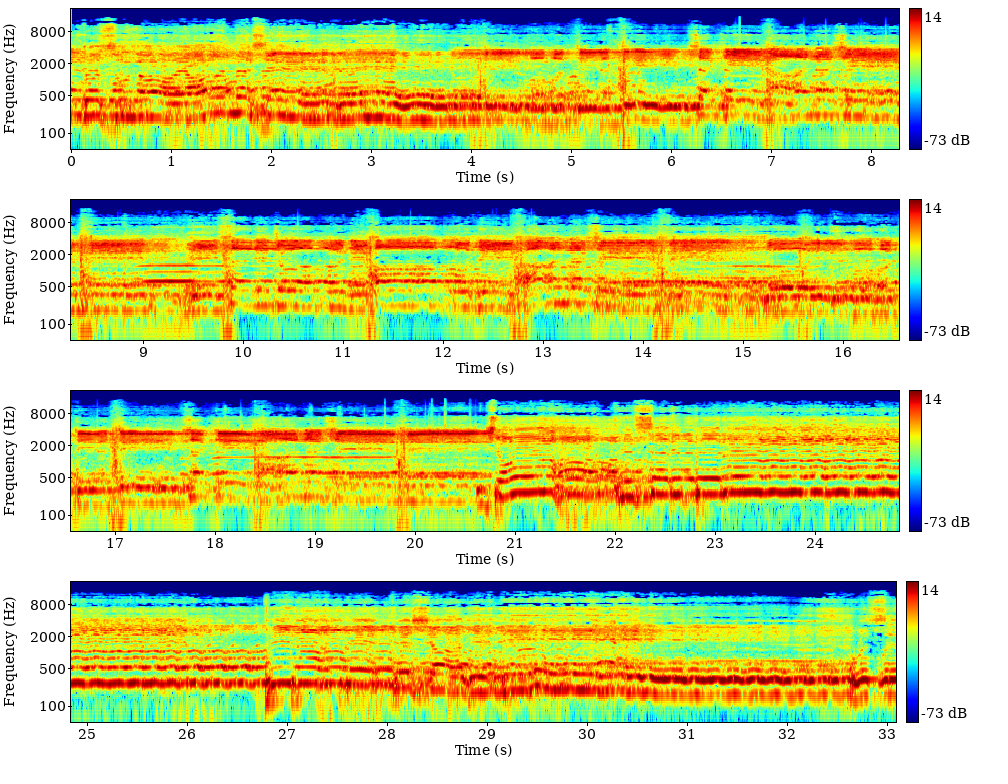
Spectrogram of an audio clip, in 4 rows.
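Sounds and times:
voices chanting a lament: 0.0s - 33.0s
regular beat: 11.0s - 20.9s.

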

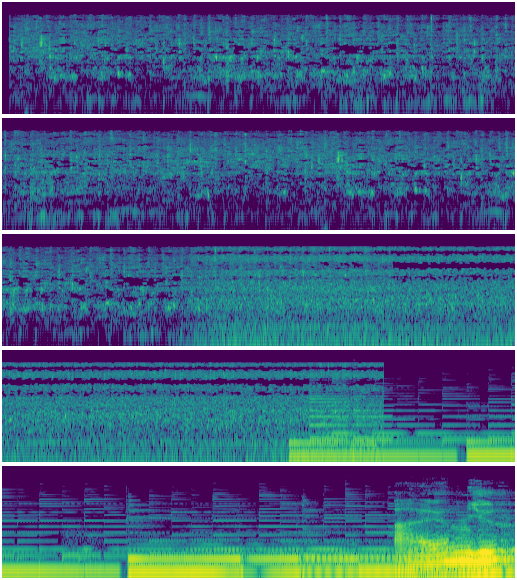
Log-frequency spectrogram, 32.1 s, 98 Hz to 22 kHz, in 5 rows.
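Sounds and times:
fountain water splashing: 0.1s - 24.1s.

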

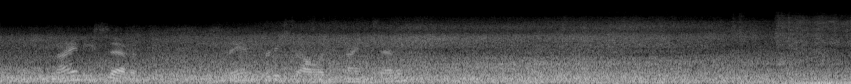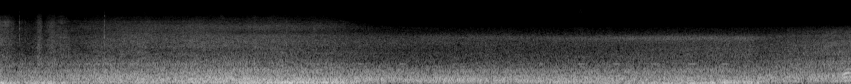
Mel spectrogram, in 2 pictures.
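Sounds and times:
surf washing on beach: 0.0s - 17.0s
wind buffeting microphone: 0.0s - 17.0s
short scrapes: 7.7s - 9.2s.

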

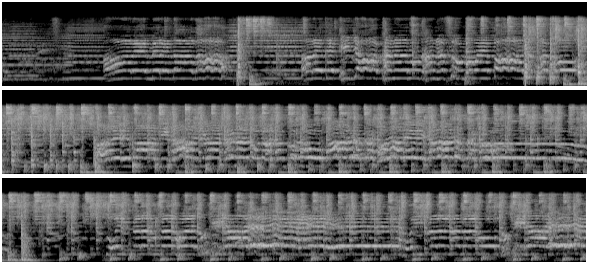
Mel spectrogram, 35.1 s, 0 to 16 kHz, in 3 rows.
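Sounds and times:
harmonium melody: 0.0s - 7.8s
jingling metal percussion: 4.6s - 35.0s.

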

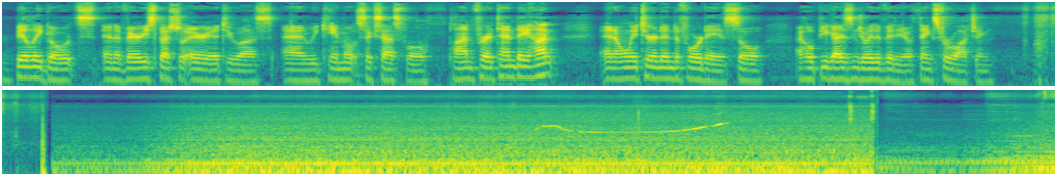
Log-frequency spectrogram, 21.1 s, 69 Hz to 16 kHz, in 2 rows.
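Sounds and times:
vehicle road and engine noise: 11.0s - 21.0s
whistle-like tone: 15.8s - 18.0s.

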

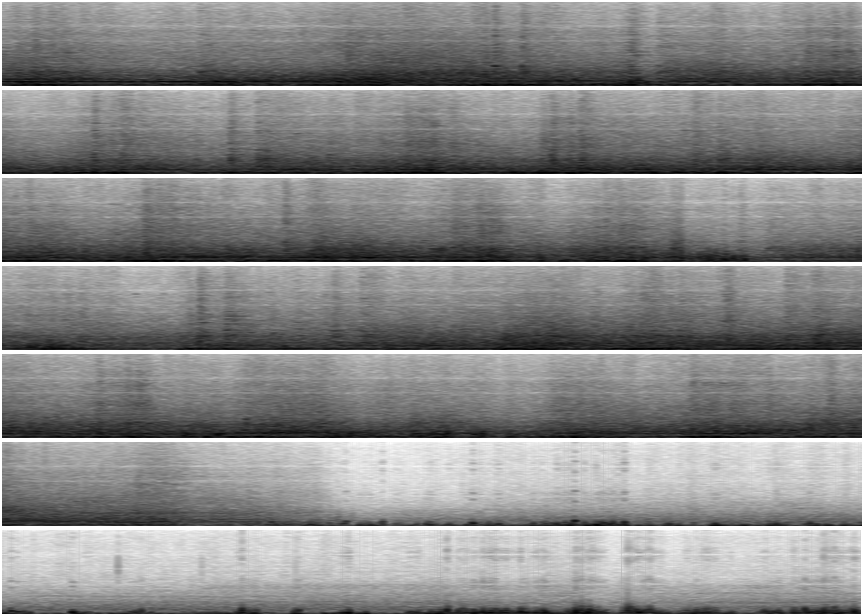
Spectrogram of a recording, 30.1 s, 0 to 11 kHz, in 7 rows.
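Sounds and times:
wheels clacking over rail joints: 0.0s - 23.2s
freight train rumbling past: 0.0s - 30.0s.

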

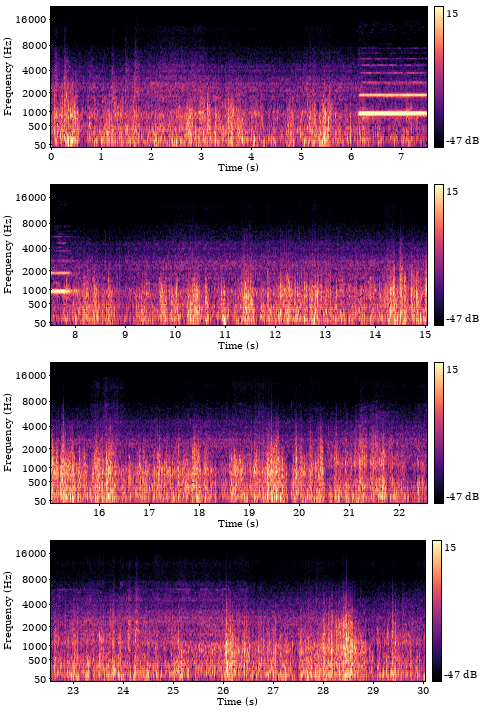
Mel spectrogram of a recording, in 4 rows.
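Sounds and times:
moving train rumbling: 0.0s - 30.0s
train horn blast: 6.1s - 8.2s.

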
